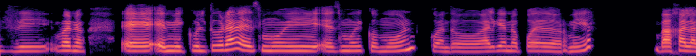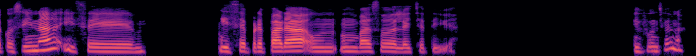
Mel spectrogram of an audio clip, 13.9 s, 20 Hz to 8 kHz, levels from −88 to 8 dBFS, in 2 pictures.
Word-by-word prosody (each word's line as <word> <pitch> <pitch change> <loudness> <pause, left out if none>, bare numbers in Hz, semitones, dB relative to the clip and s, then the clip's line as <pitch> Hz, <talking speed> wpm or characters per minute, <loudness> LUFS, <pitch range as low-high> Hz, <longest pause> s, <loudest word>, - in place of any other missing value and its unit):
Sí, 195 +1 -3
bueno, 215 -2 +3 0.4
eh, 205 0 +6
en 205 +1 +5
mi 200 -1 +1
cultura 235 +8 +4
es 210 0 0
muy 205 -1 +1
es 195 0 -2
muy 210 0 -3
común, 200 - -2
cuando 180 -2 -5
alguien 195 +3 -1
no 200 -1 -3
puede 200 +1 -2
dormir, 190 - -2 0.6
baja 200 +2 +4
a - - +7
la 195 -2 +2
cocina 215 - 0
y 265 - -8
se 175 -2 -4 0.8
y 185 -2 -3
se 190 +2 -7
prepara 190 +3 +3
un 185 0 -7
un 185 0 -7
vaso 185 +1 -4
de 180 -1 -3
leche 165 0 -8
tibia. - - -16 1.8
Y 185 - -9
funciona. 240 - -8
195 Hz, 140 wpm, -23 LUFS, 185-210 Hz, 1.8 s, a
